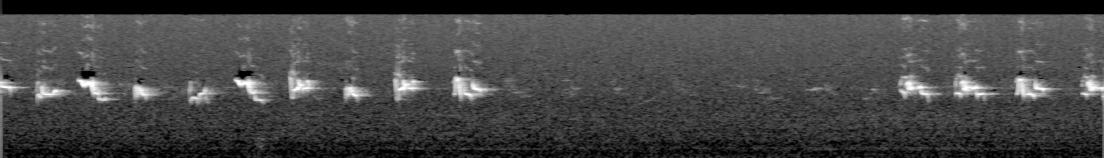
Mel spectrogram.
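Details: Singing male American robin delivers a rapid string of about nine liquid caroling phrases, pauses for several seconds, then resumes with four more rich, downslurred whistled notes against a calm, quiet background.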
